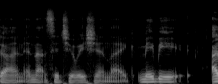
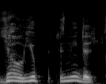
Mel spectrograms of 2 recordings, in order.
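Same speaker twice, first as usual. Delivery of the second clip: man yelling, toned down and pitched up; 6 semitones higher than usual. Retell how a homeless guy accosted two women outside a restaurant, imitating a man screaming at people. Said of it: "he just started screaming at them".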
